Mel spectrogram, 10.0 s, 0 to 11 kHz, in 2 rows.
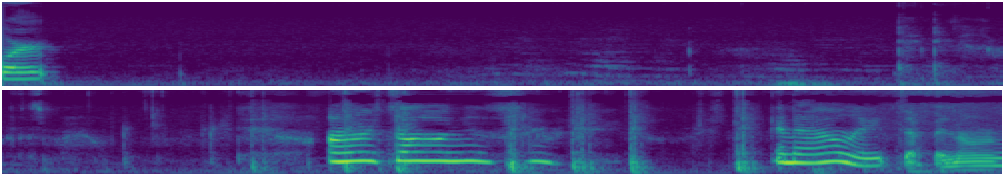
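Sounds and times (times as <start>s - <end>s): faint whispering: 3.5s - 6.2s.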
